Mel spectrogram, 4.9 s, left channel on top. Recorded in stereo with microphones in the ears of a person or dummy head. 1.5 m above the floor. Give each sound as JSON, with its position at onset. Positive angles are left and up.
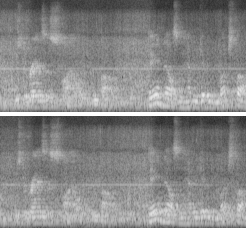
{"t": 0.3, "sound": "a man speaking", "side_deg": 25, "distance_m": 3.5}
{"t": 3.0, "sound": "a man speaking", "side_deg": 15, "distance_m": 1.0}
